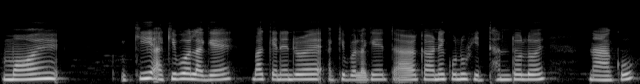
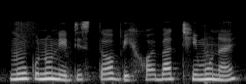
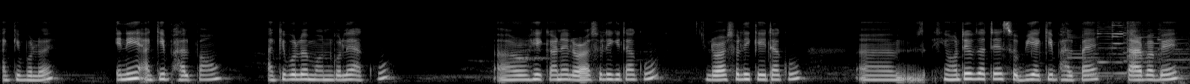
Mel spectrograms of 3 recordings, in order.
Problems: constant background noise, background conversations at intervals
